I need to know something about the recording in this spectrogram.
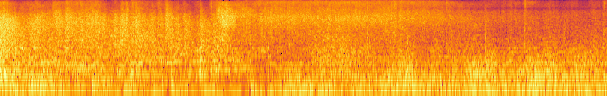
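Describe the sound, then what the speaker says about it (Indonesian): A heavy, rumbling gas cylinder explosion set off by a gunshot, with roaring, noisy debris that stays loud and dense, a deep blast echoing for several seconds. "melemparkan tabung gas, mengikutinya dan meledakannya dengan satu tembakan"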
